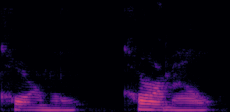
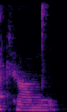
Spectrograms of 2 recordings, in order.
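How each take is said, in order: First: "caramel" squeezed to car-mul; car-mel pronunciation. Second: "caramel" with all three syllables, care-uh-mul; care-a-mel pronunciation. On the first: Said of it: "some people say". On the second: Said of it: "I say caramel". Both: Shown as a demonstration.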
